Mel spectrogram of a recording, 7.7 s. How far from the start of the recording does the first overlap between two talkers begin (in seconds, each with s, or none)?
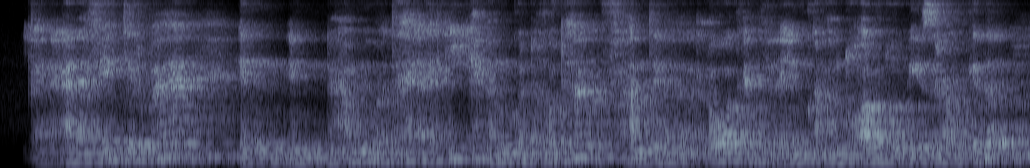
none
